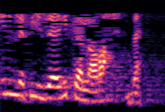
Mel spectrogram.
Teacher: إذا وقفت على رحمة الثانية كيف تقف عليها؟ تقول مثلا إن في ذلك لرحمة، تقف عليها وتقول إن في ذلك لرحمة بالهاء · Term: هاء التأنيث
